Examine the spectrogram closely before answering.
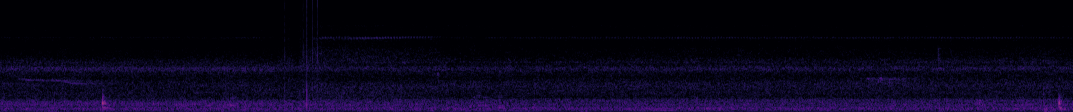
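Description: Steady riverside ambience: an even hiss with a faint, steady high-pitched insect drone. A small knock comes just under a second in, and another near the end.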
